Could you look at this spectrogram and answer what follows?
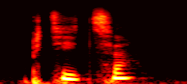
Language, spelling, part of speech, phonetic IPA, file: Russian, птица, noun, [ˈptʲit͡sə], Ru-птица.ogg
- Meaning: bird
